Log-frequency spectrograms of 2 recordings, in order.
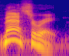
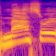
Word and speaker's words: macerate: that's important master right macerate that's right I said it wrong but you said Macy do you make up the nallett at what it's massery or may sheet its macerate forgive me that sounds even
